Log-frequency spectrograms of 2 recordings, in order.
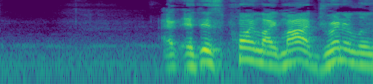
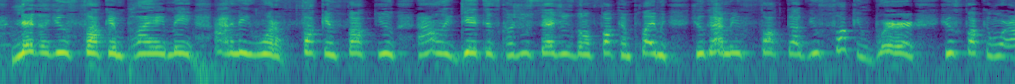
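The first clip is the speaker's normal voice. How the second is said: high-pitched furious rant, imitated; fly off the handle in a high, rapid tirade; acted-out angry outburst; blowing up; 8 semitones higher than usual. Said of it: "He bloops the fuck out".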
